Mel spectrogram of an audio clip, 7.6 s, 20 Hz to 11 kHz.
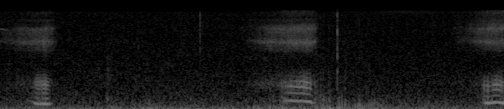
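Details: A pet pug that snores really loud gives low, rattling snores every three to four seconds (about 17 a minute) over a quiet room hiss; snoring in a small flat-faced dog.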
